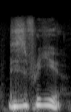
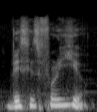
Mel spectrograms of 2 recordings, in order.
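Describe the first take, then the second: First: The word 'for' is reduced to 'fur'. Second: The word 'for' has a full vowel. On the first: "But most frequently, you are going to listen" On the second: "It's acceptable. You can say"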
